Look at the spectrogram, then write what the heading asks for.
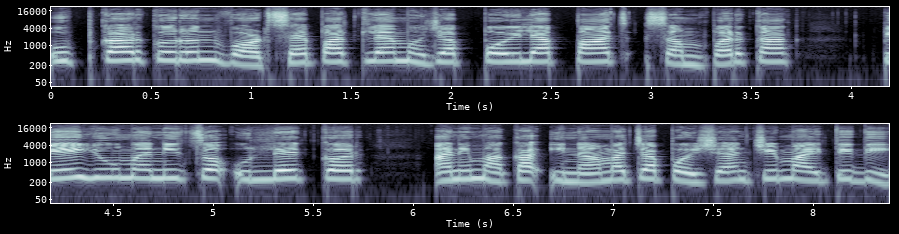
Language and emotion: Goan Konkani, neutral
